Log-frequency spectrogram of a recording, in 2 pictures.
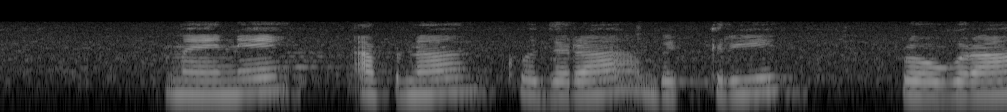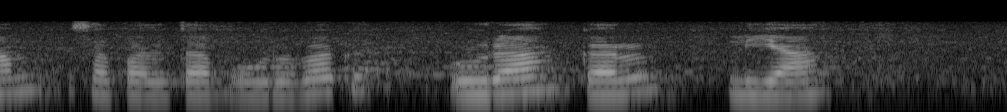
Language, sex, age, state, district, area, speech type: Hindi, female, 18-30, Madhya Pradesh, Narsinghpur, rural, read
